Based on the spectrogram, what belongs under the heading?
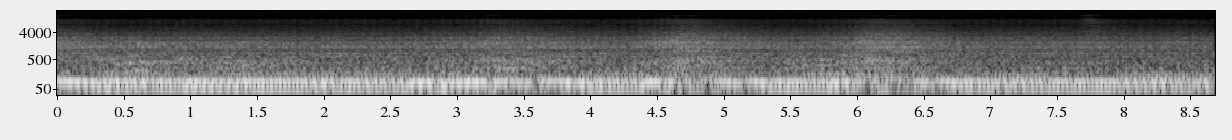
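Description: Motorcycle engine running steadily with a deep rumble.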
